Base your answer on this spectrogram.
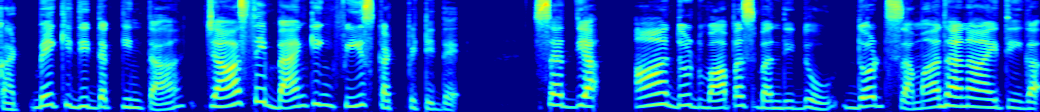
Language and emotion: Kannada, happy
